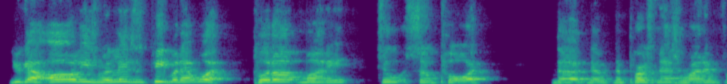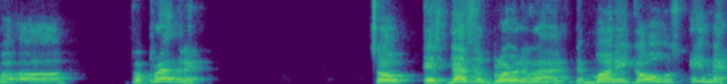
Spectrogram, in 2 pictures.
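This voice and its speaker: Loud and high-pitched, a man speaks at a fairly slow pace with long, frequent pauses. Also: ordinary pitch variation. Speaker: religious livestream host. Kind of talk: livestream commentary.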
